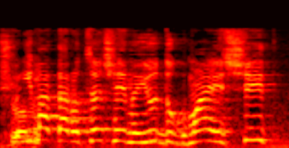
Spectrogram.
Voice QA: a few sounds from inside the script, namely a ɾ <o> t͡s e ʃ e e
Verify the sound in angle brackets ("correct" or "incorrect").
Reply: correct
